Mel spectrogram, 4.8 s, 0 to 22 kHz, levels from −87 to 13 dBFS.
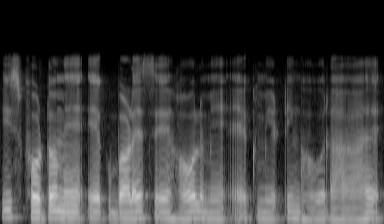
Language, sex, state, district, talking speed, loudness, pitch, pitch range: Hindi, male, Jharkhand, Ranchi, 160 wpm, -20 LUFS, 120 Hz, 110-125 Hz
